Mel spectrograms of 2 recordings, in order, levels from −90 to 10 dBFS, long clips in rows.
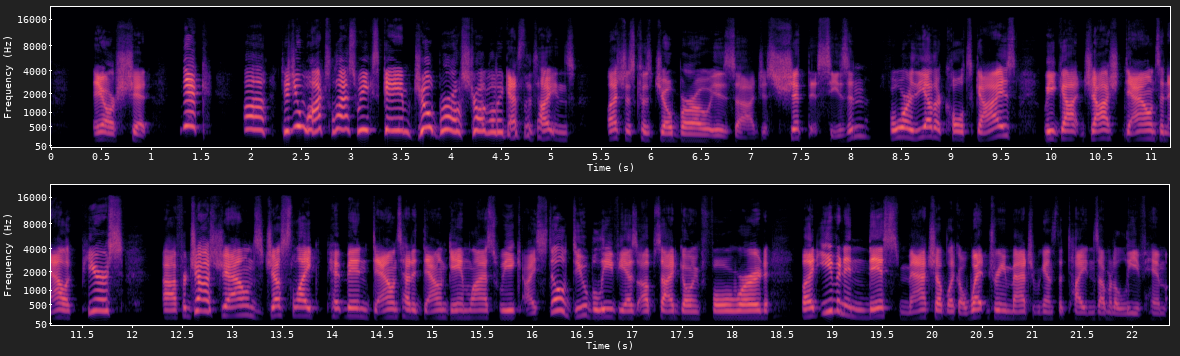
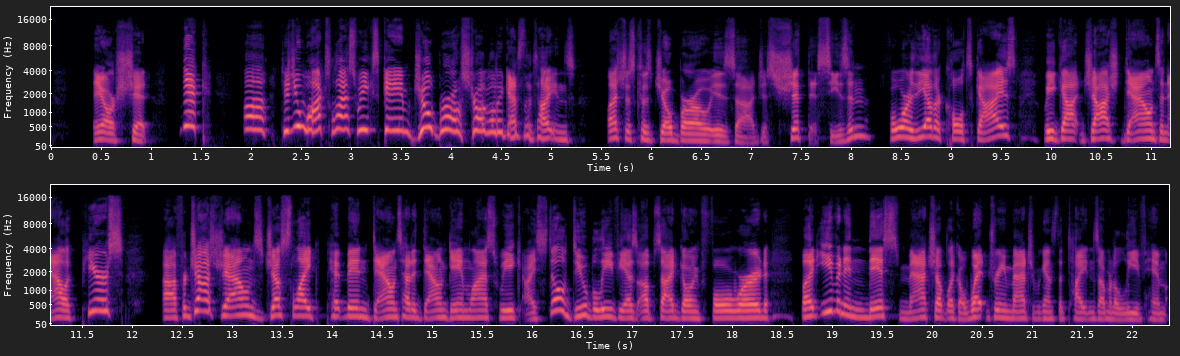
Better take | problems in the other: second | thin; very; fading below 350 Hz

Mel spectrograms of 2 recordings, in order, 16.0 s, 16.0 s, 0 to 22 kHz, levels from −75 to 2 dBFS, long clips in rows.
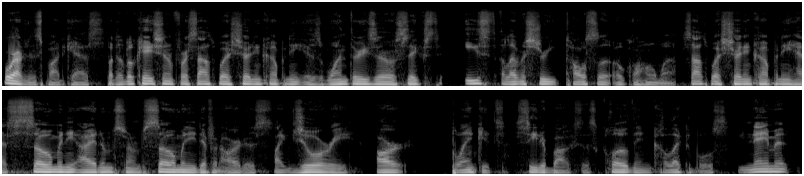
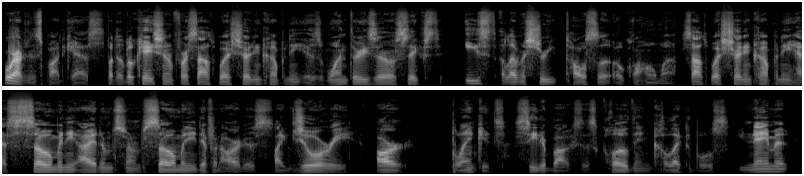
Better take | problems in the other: first | thin; very; fading below 950 Hz

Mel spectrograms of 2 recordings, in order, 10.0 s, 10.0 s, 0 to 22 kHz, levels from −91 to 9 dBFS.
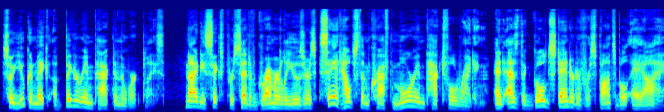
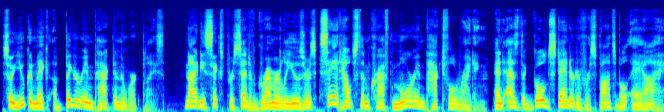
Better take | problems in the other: second | thin; very; fading below 450 Hz

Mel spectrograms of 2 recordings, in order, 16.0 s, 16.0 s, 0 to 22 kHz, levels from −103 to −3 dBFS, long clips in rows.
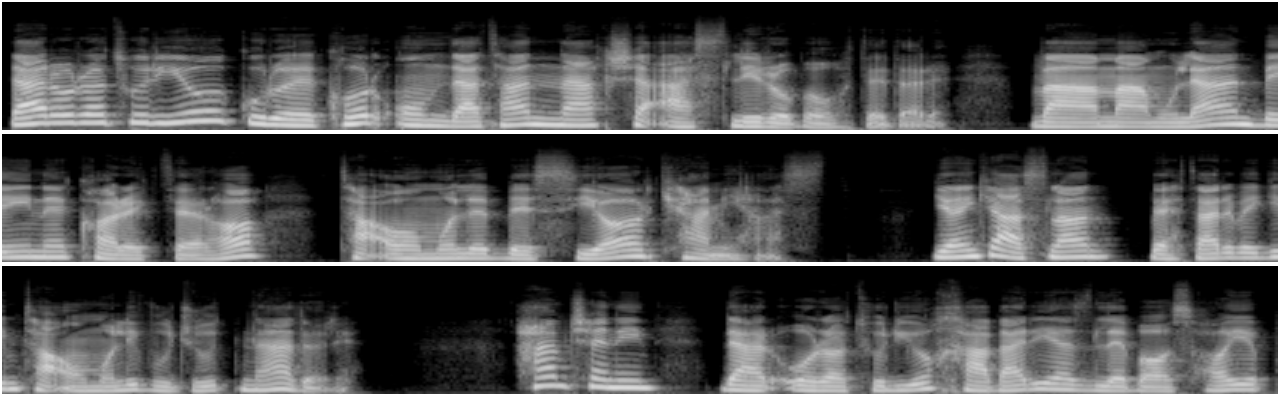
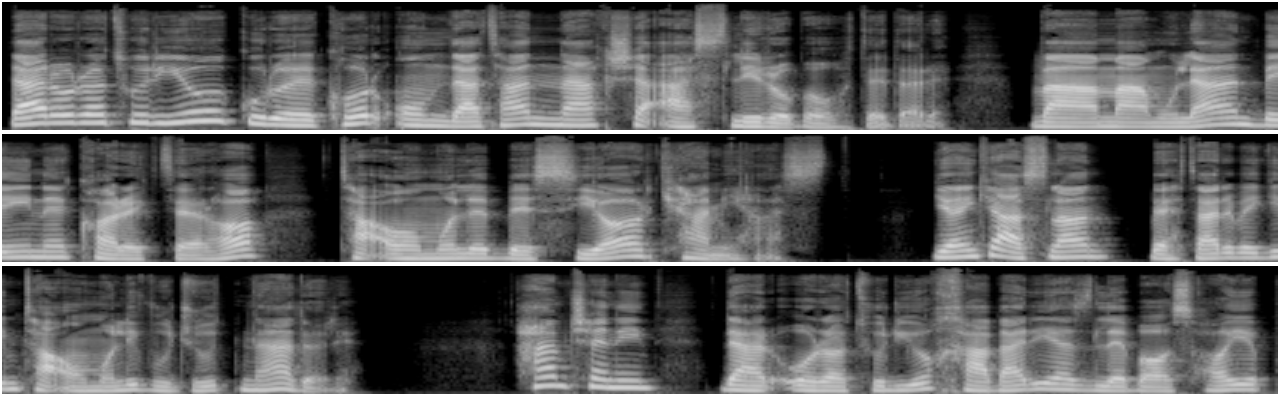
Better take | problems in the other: second | muffled; slightly; fading above 3.5 kHz

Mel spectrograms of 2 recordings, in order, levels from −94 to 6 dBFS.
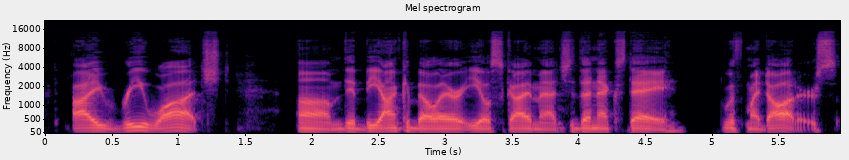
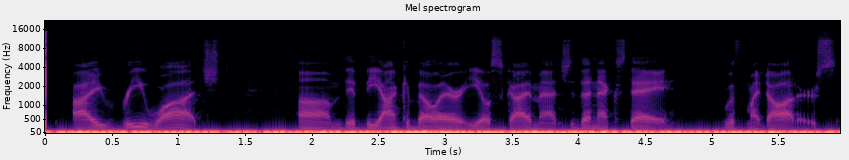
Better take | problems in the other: first | low rumble; loud; throughout; 6 dB below the speech

